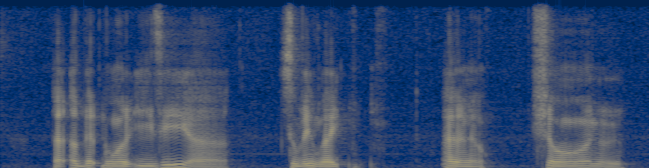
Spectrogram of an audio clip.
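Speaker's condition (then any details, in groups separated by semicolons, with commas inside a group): Spinal muscular atrophy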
